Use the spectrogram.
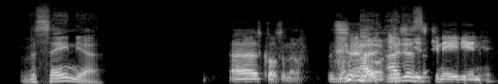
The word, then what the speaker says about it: Visenya: Can you give us the pronunciation of that name? Is it Visenya? Visenya, correct.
